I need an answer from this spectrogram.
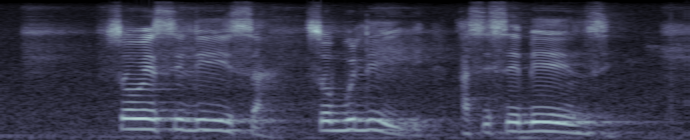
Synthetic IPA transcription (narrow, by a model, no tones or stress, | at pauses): sɔwesilisa̰soɓuliɓiasisɛɓeːnd͡zʱi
